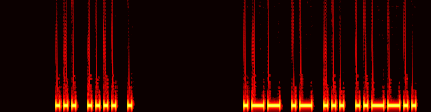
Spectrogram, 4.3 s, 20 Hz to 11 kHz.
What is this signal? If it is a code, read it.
Morse code, heard as a keyed tone, about 30 wpm, 700 Hz. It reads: SHE WAS?
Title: 4x Word-Spacing - Sentences from Top 200 Words - 30wpm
